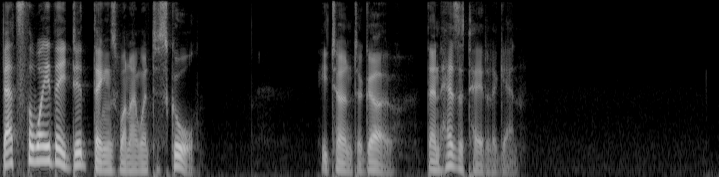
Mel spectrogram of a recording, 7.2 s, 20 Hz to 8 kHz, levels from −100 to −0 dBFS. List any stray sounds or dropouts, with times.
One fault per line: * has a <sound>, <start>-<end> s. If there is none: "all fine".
all fine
